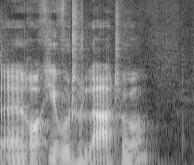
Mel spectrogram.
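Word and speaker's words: Rocky Votolato: damals mit Casper, Prinz Pi, Slime und Rocky Vutulato. Ja, so spricht man den aus.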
